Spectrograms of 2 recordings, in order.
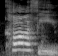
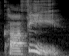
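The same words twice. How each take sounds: First: "coffee" with the first syllable punched high; stress on first syllable. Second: "coffee" wrongly stressed as cof-FEE; stress on second syllable. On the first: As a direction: say "coffee" as COF-fee, stress up front. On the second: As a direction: shift the weight onto the end of "coffee". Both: Shown as a demonstration. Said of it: "which one of those is the correct pronunciation".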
